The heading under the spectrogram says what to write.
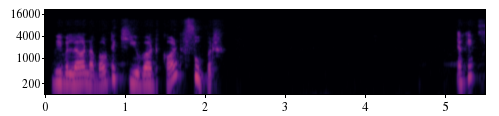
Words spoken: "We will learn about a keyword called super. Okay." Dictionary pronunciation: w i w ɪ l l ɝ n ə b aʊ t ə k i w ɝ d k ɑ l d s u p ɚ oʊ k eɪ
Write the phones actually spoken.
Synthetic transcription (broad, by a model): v i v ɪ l l ɝ n ə b aʊ t ə k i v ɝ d k ɑ l d s u p ɚ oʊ k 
